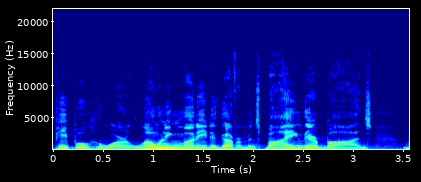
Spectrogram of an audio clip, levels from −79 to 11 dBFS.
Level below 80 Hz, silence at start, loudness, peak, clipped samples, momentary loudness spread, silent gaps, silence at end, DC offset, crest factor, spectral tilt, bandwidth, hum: -58 dBFS; 0.05 s; -32 LUFS; -16 dBFS; under 0.1%; 9 LU; none; 0 s; under 0.1%; 16 dB; -7 dB/octave; 15.5 kHz; none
